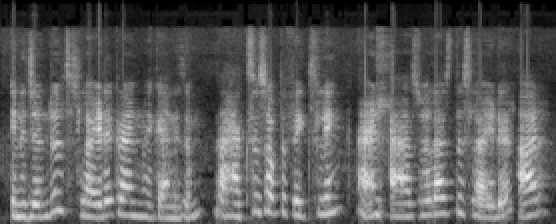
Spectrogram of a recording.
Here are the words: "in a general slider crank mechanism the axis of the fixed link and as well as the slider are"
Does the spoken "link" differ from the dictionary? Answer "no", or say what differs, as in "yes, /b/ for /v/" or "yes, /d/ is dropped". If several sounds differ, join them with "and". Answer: yes, /k/ is dropped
